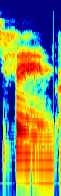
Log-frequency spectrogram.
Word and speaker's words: Phanes: is it Phanes? P-H-A-N-E-S? – Yes, Fane.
